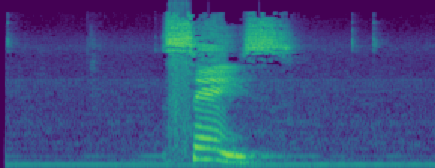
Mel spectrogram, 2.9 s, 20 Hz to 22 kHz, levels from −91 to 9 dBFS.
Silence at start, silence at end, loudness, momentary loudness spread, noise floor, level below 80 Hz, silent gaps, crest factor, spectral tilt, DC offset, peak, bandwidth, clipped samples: 1.1 s; 0.95 s; -8 LUFS; 12 LU; -44 dBFS; -58 dBFS; none; 16 dB; 0 dB/octave; under 0.1%; 0 dBFS; over 20 kHz; 0.2%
